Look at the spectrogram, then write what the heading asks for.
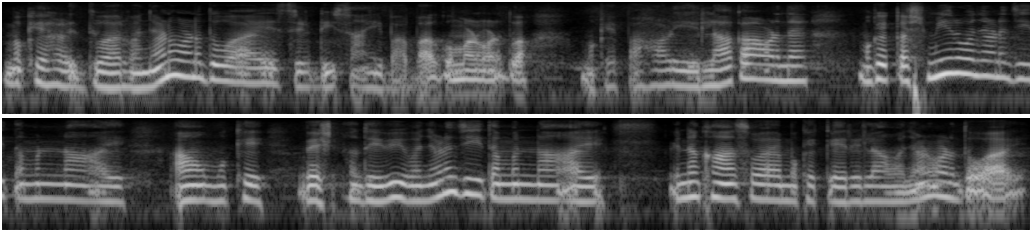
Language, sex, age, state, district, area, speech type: Sindhi, female, 45-60, Gujarat, Surat, urban, spontaneous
